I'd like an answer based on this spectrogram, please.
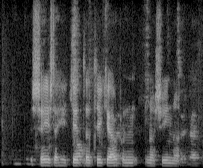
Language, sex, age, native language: Icelandic, male, 13, Icelandic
